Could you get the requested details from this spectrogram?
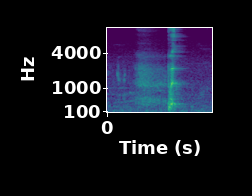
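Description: A single sharp, abrupt hic after a soft breath, with faint room noise; one hiccup.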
